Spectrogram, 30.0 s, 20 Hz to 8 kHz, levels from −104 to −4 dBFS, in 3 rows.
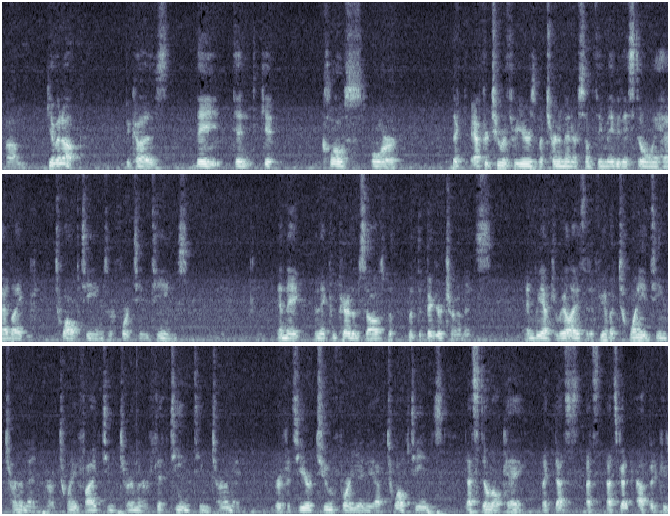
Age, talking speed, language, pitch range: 30-49, 170 wpm, German, 110-145 Hz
